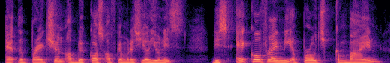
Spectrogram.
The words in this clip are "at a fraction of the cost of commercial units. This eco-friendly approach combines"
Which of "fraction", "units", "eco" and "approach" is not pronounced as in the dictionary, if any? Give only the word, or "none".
fraction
